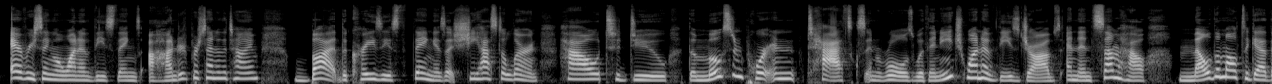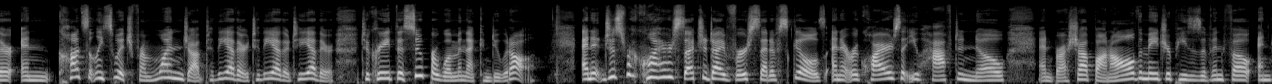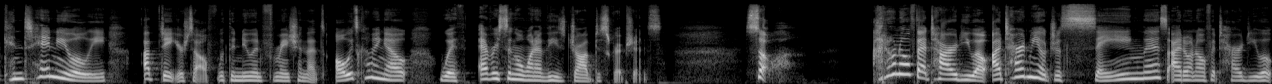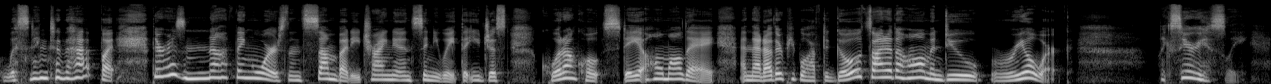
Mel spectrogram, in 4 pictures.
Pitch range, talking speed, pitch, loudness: 190-270 Hz, 210 wpm, 225 Hz, -19 LUFS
